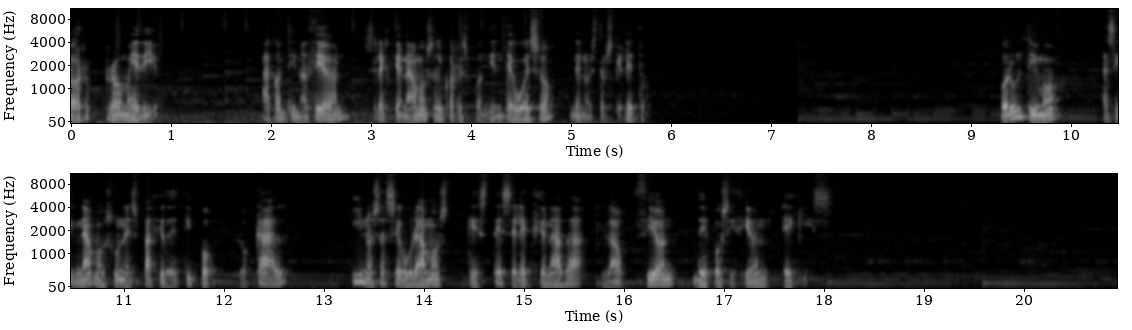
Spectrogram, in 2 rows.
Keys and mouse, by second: 0.6 click, 2.5 click, 4.0 click, 5.9 click, 7.6 click, 9.4 alt+middle click, 13.9-20.3 alt+middle drag, 20.3 click.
